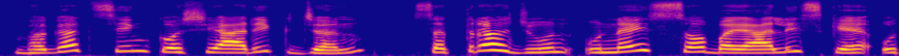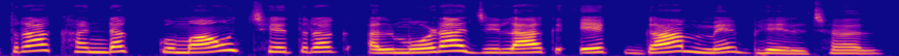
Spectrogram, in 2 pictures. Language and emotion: Maithili, neutral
